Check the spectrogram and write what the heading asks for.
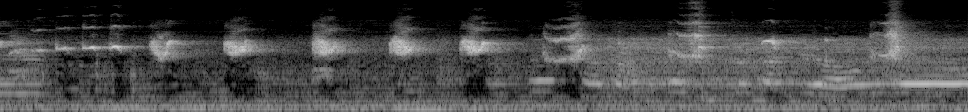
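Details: Long-tailed shrike singing energetically: a run of about six evenly spaced, bright piping notes, followed by a rougher, jumbled phrase and a lower, sustained whistled tone near the end.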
